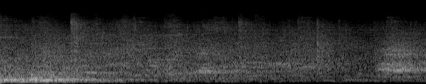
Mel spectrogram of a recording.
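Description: Ice hockey arena sound during live play: a steady crowd hubbub with a few faint sharp clicks of sticks and puck on the ice. The crowd noise swells near the end.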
